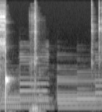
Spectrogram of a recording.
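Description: A sharp pop sound effect just after the start, followed by a soft low thud and quiet held music notes.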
